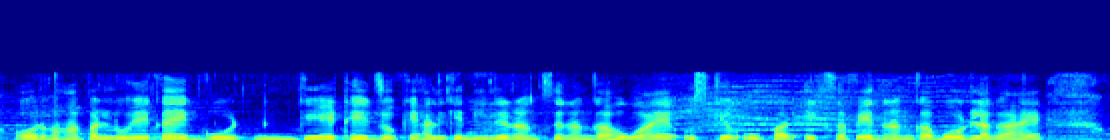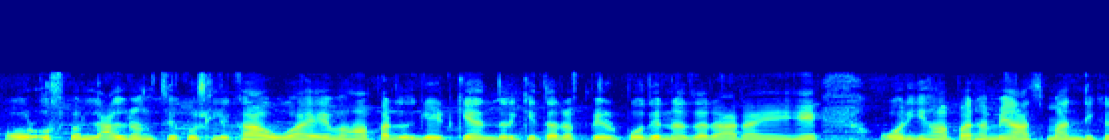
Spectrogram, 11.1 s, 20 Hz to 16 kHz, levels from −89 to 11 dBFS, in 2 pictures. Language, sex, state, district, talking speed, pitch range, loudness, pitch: Hindi, female, Bihar, Sitamarhi, 315 wpm, 200-220 Hz, -32 LUFS, 210 Hz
